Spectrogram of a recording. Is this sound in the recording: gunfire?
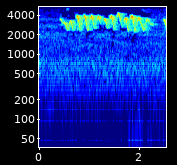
no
